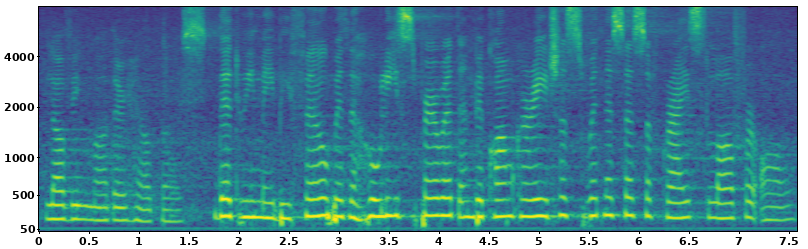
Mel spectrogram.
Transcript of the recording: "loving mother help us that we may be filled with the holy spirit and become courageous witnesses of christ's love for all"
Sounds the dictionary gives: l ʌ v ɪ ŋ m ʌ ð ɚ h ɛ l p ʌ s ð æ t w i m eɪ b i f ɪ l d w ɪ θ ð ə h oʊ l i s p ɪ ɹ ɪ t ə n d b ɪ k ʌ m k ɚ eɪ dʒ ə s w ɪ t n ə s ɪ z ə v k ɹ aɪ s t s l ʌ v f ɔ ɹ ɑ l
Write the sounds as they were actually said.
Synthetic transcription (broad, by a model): l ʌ v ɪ ŋ m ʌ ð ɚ h ɛ l p ʌ s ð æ t w i m eɪ b i f ɪ l d w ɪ ð ə h oʊ l i s p ɪ ɹ ɪ t ə n d b ɪ k ʌ m k ɚ eɪ dʒ ə s w ɪ t n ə s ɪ s ə v k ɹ aɪ s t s l ʌ v f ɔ ɹ ɑ l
